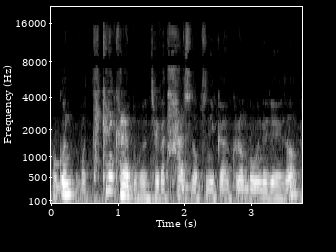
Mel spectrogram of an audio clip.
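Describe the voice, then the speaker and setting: A South Korean man in his forties, a construction engineer and English coach who hosts a channel, talks casually to camera in a vlog monologue while a little tipsy after drinks, sprinkling in English jargon. His medium-pitched voice is mellow and quick. The mic sits at a distance and there's slight background noise.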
